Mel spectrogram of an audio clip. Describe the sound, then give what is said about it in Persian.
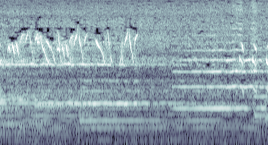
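A bird sings a quick run of bright, repeated chirping notes, then falls quiet, over a soft, steady sustained tone in the background. “صدای پرنده ها شنیده میشن چون تو وجود داری.”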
